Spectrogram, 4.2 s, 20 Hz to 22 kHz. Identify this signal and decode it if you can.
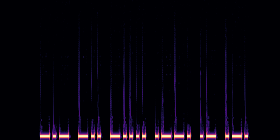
Morse code, heard as a keyed tone, about 25 wpm, 700 Hz. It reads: KD6PAR
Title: USA Call Signs - 6 Characters - Repeated 3x - 25wpm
